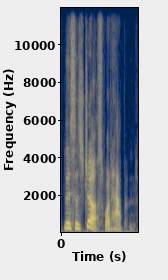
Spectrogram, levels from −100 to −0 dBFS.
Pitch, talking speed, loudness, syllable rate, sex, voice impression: 220 Hz, 260 wpm, -19 LUFS, 6.3 syllables/s, female, feminine, slightly adult-like, slightly tensed, clear, fluent, slightly unique, slightly intense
